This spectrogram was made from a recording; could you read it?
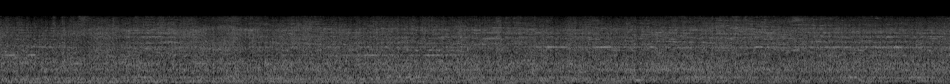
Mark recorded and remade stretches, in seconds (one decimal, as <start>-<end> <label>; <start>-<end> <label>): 0.0-0.8 recorded; 0.8-1.3 remade; 1.3-1.8 recorded; 1.8-2.7 remade; 2.7-9.5 recorded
